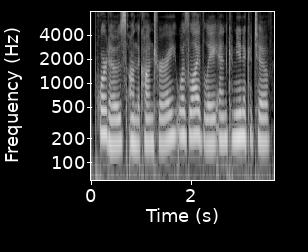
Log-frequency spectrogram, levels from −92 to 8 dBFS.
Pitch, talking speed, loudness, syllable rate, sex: 195 Hz, 130 wpm, -16 LUFS, 5.1 syllables/s, female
